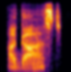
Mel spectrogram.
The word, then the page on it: aghast: Indian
